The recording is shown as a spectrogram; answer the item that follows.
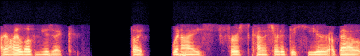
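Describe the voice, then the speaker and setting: A soft-spoken man with a fairly low pitch, talking at a moderate pace. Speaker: podcast guest with schizophrenia. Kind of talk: casual chat. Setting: phone call. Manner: halting.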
